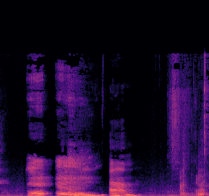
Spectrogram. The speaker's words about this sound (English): anyway, sorry, I got to clear my throat. This is just very raw.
